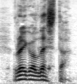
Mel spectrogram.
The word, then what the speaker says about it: Regolesta: i was called regolita as a child um regaletta like a player question how do i spell that to double check because i wrote it down two different ways and i just realized i don't have uh regolesta pardon me r-e-g-o-l-e-s-t-a that was my name as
